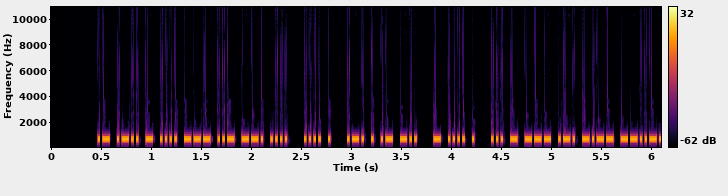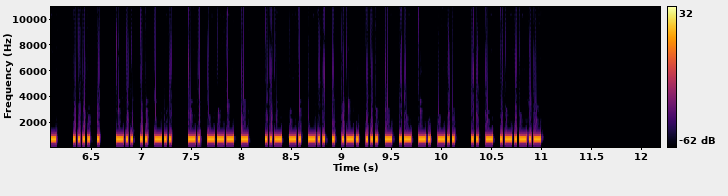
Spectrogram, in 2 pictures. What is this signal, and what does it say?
Morse code, heard as a keyed tone, about 51 wpm, 700 Hz. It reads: ALTHOUGH HE READ THE STORY, HE DID NOT UNDERSTAND IT.
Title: Sentences from Top 1000 Words - Review Part 3 - 50wpm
